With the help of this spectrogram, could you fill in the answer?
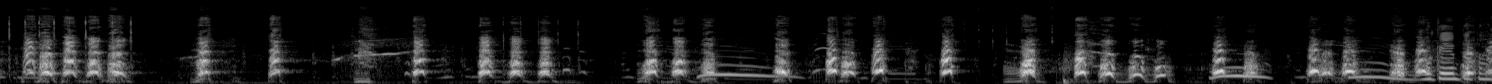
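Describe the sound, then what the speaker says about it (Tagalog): A dog on Mongpong Island in Santa Cruz, Marinduque barks in repeated quick bursts, close and fairly loud, with some whimpering yelps mixed in and people talking between the barks. "may aso, may aso"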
